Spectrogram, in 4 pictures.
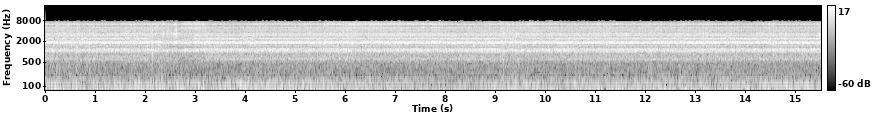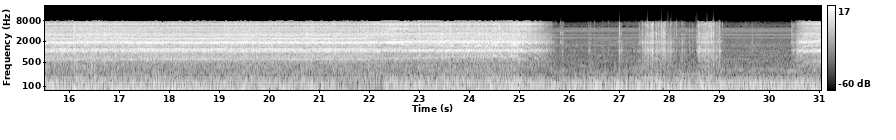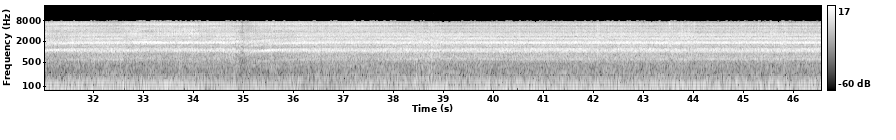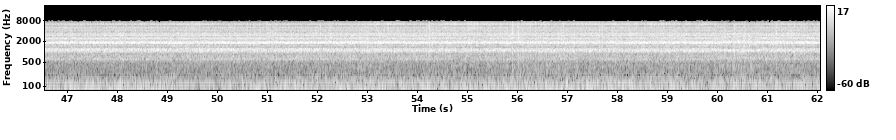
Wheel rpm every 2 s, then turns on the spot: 160, 160, 160, 160, 160, 160, 160, 160, 160, 160, 160, 160, 100, 0, 10, 90, 160, 150, 160, 160, 160, 160, 160, 160, 160, 160, 160, 160, 160, 160, 160.
28-30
